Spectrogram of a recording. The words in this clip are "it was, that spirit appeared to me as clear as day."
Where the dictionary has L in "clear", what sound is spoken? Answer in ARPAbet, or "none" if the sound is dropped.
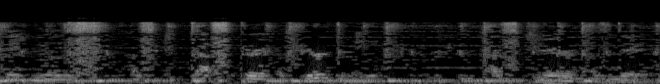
none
